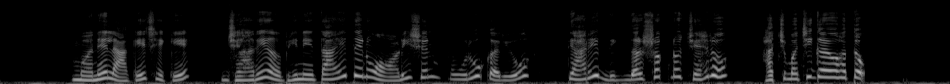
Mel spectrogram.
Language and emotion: Gujarati, disgusted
